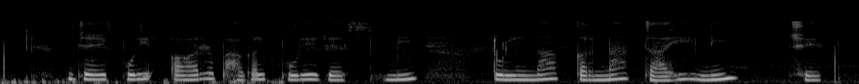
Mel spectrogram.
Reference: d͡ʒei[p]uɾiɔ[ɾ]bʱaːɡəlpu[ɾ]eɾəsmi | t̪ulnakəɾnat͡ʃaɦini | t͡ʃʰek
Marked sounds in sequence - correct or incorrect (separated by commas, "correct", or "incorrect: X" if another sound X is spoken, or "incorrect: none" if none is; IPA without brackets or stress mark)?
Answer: correct, correct, correct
